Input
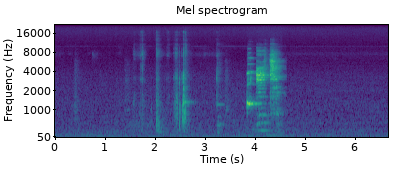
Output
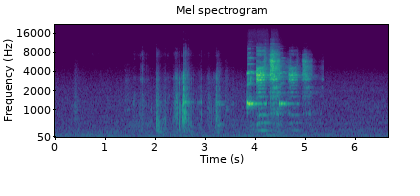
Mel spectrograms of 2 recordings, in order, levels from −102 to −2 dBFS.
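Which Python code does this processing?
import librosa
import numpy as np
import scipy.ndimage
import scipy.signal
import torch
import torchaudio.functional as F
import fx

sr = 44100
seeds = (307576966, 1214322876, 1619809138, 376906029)

y = fx.reverse_delay(x, sr, ms=163, wet_db=-13.5)
y = y + 10.0 ** (-11.5 / 20.0) * np.pad(y, (int(648 * sr / 1000.0), 0))[:len(y)]
y = fx.env_lowpass(y, sr, base_hz=2500.0, full_db=-25.5)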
